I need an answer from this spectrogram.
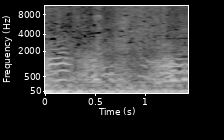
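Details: One-day-old Labrador Retriever puppies give thin, wavering high whines, one squeal at the start and another near the end, over a low rumbling background.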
